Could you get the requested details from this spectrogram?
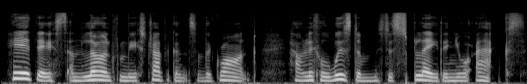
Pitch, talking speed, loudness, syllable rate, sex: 180 Hz, 205 wpm, -19 LUFS, 5.3 syllables/s, female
